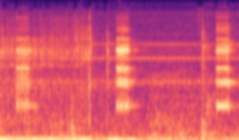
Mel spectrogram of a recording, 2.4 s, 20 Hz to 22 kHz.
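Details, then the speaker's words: Hohem iSteady X gimbal carrying a GoPro vibrates: short high buzzy bursts about once a second as the motors oscillate, the light camera under-loading them; a motor-sensitivity firmware update is awaited. "I've been using my GoPro and my Osmo Mobile 2 together for a long time now, and it works perfectly. And when I first got the Hohem iSteady X, I thought this would work perfectly too, but as you just saw, it started vibrating."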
